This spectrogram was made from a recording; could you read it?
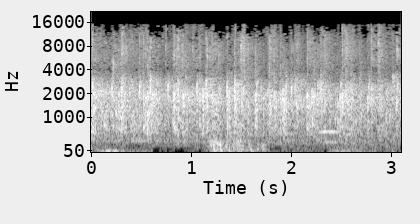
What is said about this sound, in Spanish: A mi m'agradaria molt, perquè si no, no sóc persona ni reacciono, un petit aplaudiment per començar aquesta superfesta de la ràdio.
